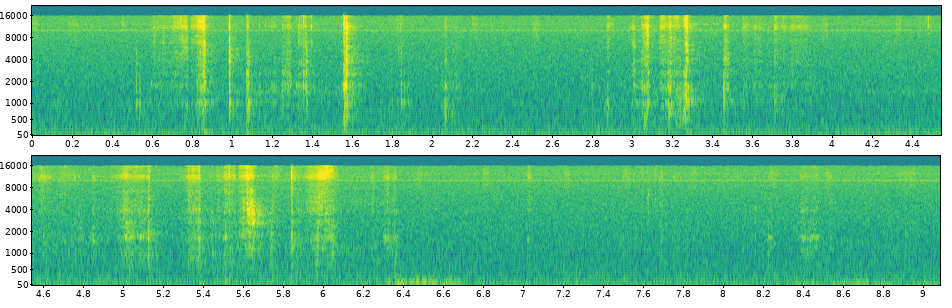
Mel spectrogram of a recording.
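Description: Scattered small clicks and scrapes from handling a cardboard circuit board and bending a capacitor's wire leads through it, with a soft low bump about six and a half seconds in.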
